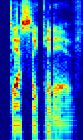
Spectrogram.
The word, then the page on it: desiccative: American English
